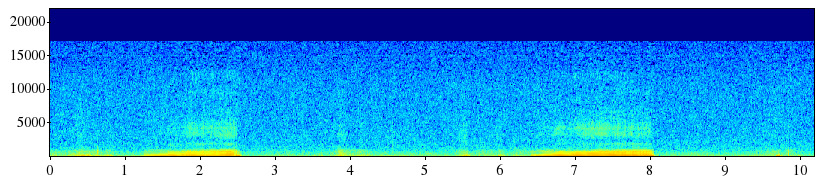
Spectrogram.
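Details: Pet dog asleep in a room, snoring loudly: two long, rough, droning snores roughly five seconds apart, each about one and a half seconds, with short breathy exhales and faint snuffles in between.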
